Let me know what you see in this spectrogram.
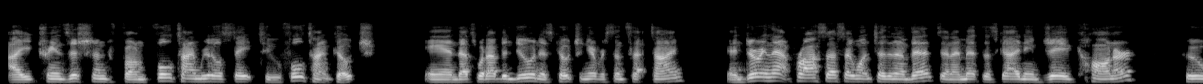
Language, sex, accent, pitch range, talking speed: English, male, American, 120-140 Hz, 205 wpm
